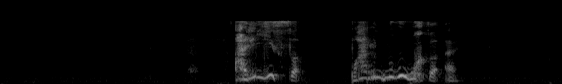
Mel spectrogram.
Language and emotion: Russian, positive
